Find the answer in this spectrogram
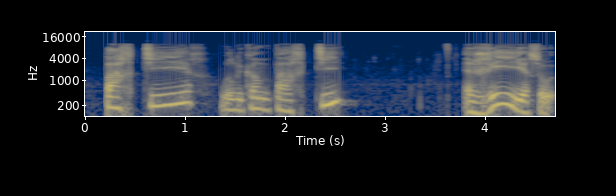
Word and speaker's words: parti: So I, partir, will become parti. Rire, so IRE, will become ri. Okay, and then the IT, phonetically you pronounce I because final T is not pronounced, but still.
